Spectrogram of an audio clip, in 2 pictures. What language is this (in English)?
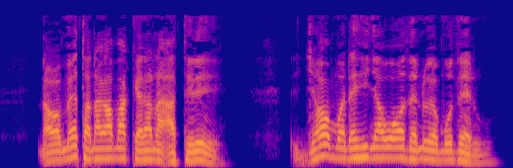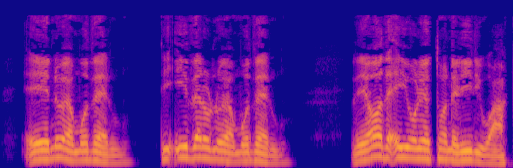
Kikuyu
